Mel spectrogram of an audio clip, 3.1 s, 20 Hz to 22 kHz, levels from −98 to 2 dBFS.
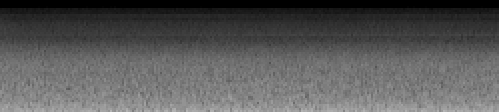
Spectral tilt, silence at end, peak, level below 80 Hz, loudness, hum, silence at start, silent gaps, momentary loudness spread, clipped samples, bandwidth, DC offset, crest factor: -6.5 dB/octave; 0 s; -20 dBFS; -40 dBFS; -34 LUFS; none; 0 s; none; 0 LU; under 0.1%; 15.5 kHz; under 0.1%; 12 dB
